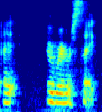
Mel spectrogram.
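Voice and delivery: normal talking voice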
